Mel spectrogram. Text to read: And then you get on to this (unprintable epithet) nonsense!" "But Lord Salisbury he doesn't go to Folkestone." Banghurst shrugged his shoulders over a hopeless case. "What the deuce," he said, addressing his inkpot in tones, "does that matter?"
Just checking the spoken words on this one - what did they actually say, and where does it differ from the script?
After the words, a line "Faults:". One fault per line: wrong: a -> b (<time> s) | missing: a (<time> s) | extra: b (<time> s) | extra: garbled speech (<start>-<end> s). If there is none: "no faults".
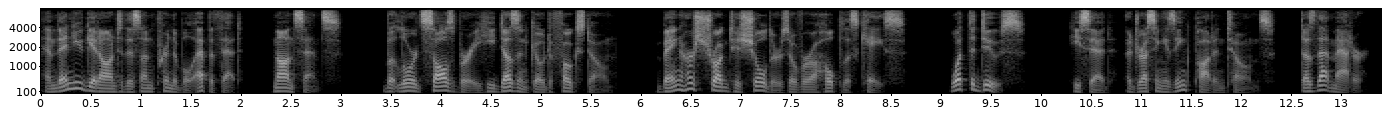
And then you get on to this (unprintable epithet) nonsense!" "But Lord Salisbury he doesn't go to Folkestone." Banghurst shrugged his shoulders over a hopeless case. "What the deuce," he said, addressing his inkpot in tones, "does that matter?"
Faults:
no faults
